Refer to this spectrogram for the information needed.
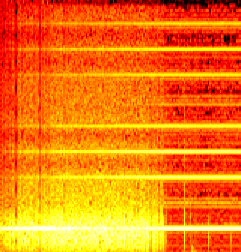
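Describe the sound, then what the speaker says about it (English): A Knots card on a Music Thing Workshop System giving a dense hiss of high-frequency noise with a thin steady tone above it, which cuts off abruptly near the end, leaving a few sharp clicks. "at high frequency, you get a kind of noise"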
